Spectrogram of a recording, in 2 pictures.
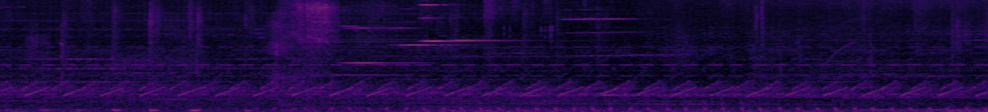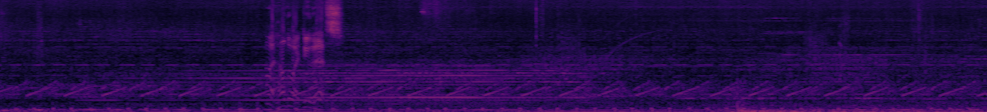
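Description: A motion tracker beeps in quick, steady chirps.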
